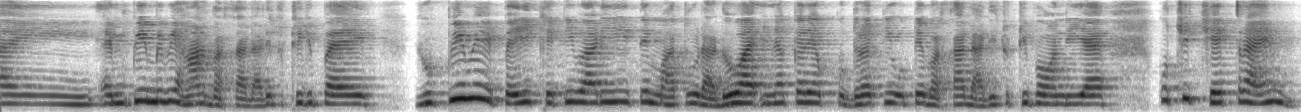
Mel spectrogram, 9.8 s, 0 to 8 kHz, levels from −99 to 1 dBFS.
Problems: none marked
